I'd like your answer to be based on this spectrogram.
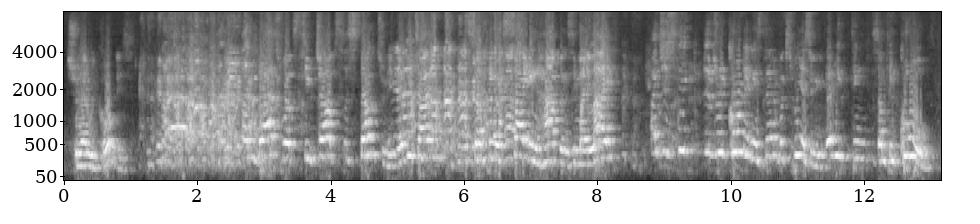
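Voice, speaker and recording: A man's voice: extremely high pitch, very animated, moderate pace, a crowd in the background. A man from Chile, performing a stand-up comedy set in a rambling, self-interrupting way. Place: comedy theater stage. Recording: echoey room from a distance, audience laughter.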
